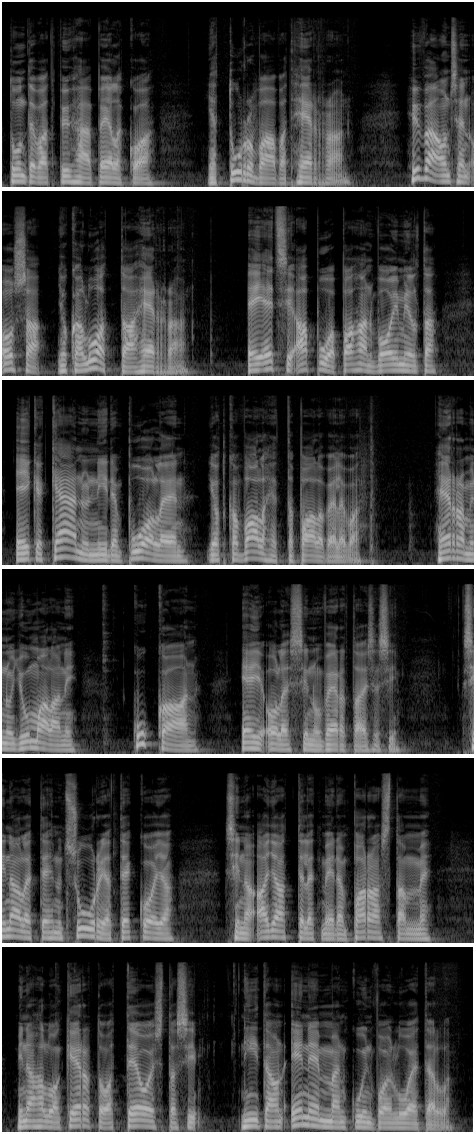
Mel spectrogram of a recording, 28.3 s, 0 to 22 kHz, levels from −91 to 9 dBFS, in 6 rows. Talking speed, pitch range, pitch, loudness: 110 wpm, 100-130 Hz, 115 Hz, -24 LUFS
